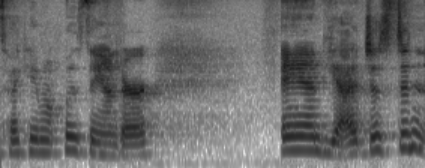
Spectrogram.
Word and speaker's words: Xander: so it would just, when you say Xander, I would just think Z.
